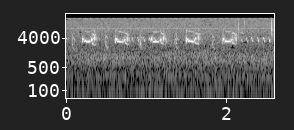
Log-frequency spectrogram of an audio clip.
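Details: Bluethroat repeating a short whistled phrase with a sharp falling note, five times at regular intervals of about half a second, ending in a fast, fading, ticking series.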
